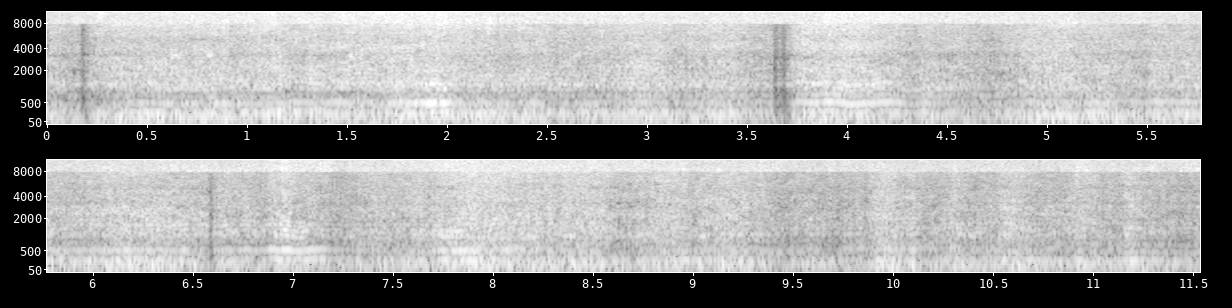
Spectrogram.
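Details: Honey bee colony during the rainy season, when flowers vanish; a thick, droning low hum holds steady for the whole stretch, with a faint wavering tone above it and one sharp click near the middle.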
